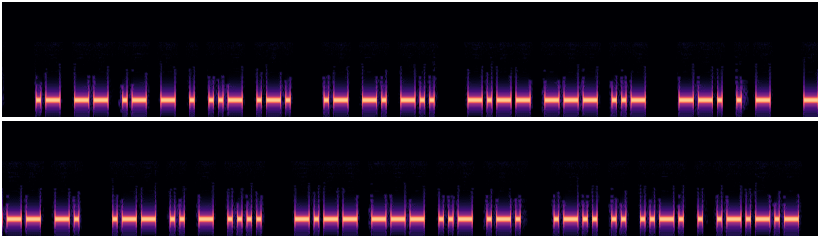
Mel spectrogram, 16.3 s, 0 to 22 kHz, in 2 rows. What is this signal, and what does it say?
Morse code, heard as a keyed tone, about 25 wpm, 600 Hz. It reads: AMATEUR AND YOU GET ON WITH YOUR LIFE.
